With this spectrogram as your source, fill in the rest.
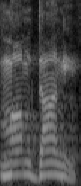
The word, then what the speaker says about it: Mamdani: And furthermore, the name is Mam Dani. M A M D A N. You can learn how to say it because we got to get it right.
